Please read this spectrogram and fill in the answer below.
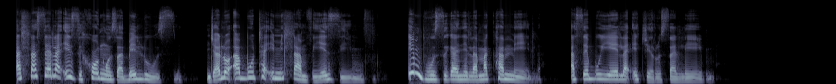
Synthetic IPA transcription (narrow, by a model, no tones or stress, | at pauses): aɬasɛlaʔizixɔŋ͡ǃɔzaβeluːz̥i | nd͡ʒʱalɔʔaβutʰaʔimiɬaɱvujeziːɱvu | imbʱuziɣaɲɛlamakʰamɛlaː | seβujɛlaʔɛd̥ʒ̥ʱeɾusalɛːma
